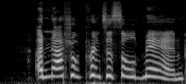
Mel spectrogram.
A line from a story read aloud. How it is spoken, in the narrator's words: Kakeru shouts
